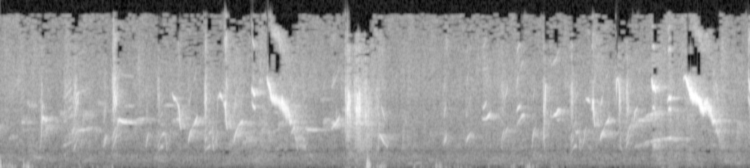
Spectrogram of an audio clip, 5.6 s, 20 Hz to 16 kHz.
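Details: European goldfinch of the Balkan form, wild, 2010: loud bright twittering with sharp rising chirps and rattling trills, tumbling in irregular phrases over scattered low thuds.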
